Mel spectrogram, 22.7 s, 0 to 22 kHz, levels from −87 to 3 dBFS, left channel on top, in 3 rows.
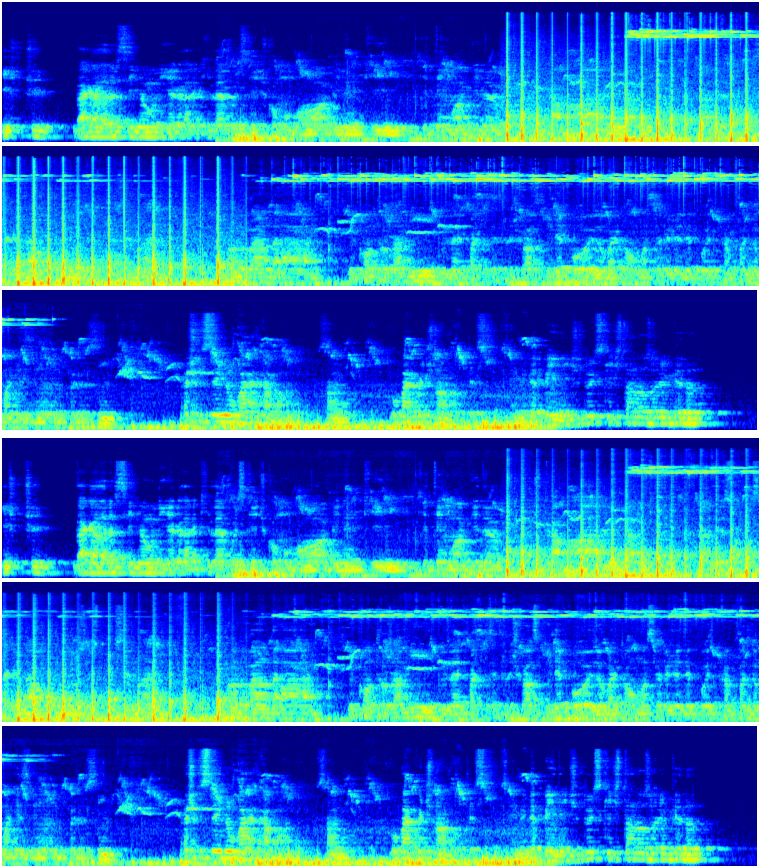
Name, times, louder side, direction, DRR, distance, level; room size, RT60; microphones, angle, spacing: voice 1, 0.0-10.8 11.0-16.3 16.9-18.6 19.0-22.1, right 1 dB, 65° right, -5 dB, 2.9 m, -35 dB
sound 1, 2.1-20.5, equal, 10° right, 1.1 m, -35 dB
sound 2, 5.0-10.0, left 2 dB, 20° left, 0.6 m, -27 dB
sound 3, 6.2-8.6 8.9-9.0 10.0-15.7, left 7 dB, 65° left, 1.5 m, -30 dB
13.0 x 6.5 x 4.5 m, 0.71 s
head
